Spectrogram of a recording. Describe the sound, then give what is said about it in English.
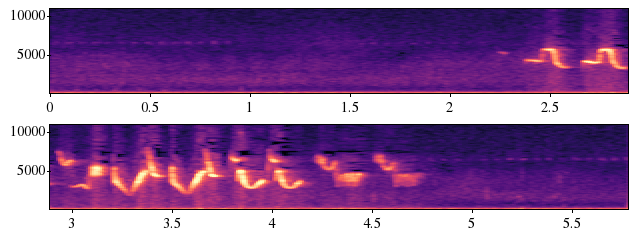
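A bird sings a quick series of bright, rising and falling whistled notes for about two seconds, clear, over a steady low background hum. “This tape will help anyone to become familiar with a bird's basic song.”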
